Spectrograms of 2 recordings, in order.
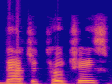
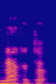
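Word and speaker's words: Natchitoches: plantation in nacotec louisiana yeah it looks like magic toe chase but it's actually pronounced nakatuk um only three years later however kate's husband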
